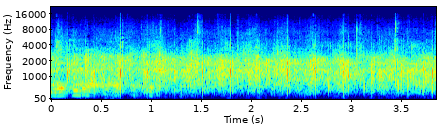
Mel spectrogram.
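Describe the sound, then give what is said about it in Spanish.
Audience applause at a panel discussion on transgenic crops: dense, continuous clapping with sharp individual claps standing out, holding at a steady loud level throughout. “Bueno, pues solucionado del aplauso.”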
